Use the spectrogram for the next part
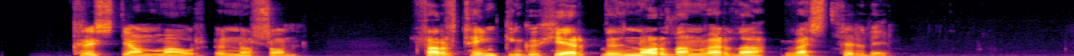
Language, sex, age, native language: Icelandic, male, 30-39, Icelandic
